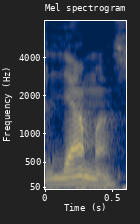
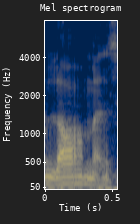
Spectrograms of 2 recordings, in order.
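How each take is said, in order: First: The word is pronounced the Spanish way. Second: The word is pronounced the English way.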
